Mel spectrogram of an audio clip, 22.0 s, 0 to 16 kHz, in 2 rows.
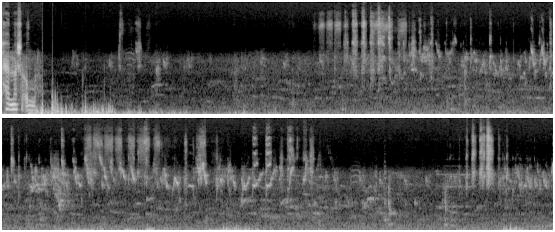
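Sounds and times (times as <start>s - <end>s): finches chirping: 6.2s - 22.0s.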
